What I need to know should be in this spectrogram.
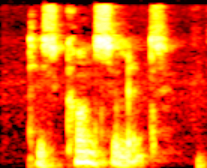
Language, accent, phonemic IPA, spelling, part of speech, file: English, Southern England, /dɪsˈkɒnsəlɪt/, disconsolate, adjective / noun, LL-Q1860 (eng)-disconsolate.wav
- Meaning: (adjective) 1. Cheerless, dreary 2. Seemingly beyond consolation; inconsolable; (noun) Disconsolateness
